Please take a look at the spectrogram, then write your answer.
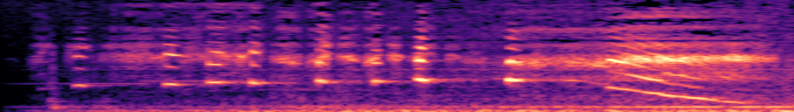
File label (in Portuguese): Dialogo, Fad Out; Dialogo 1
